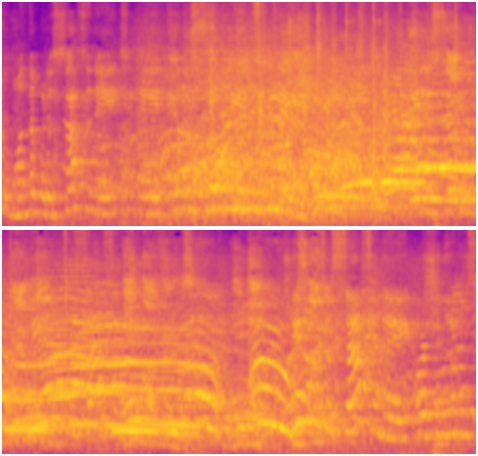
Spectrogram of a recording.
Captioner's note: booing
